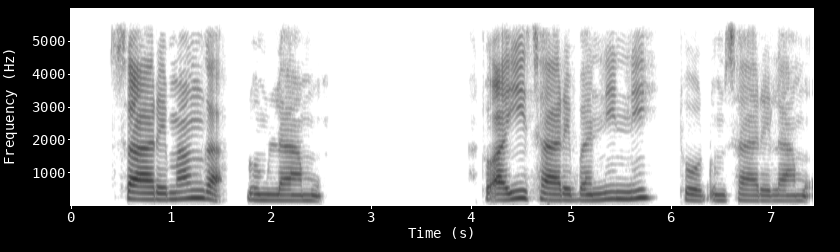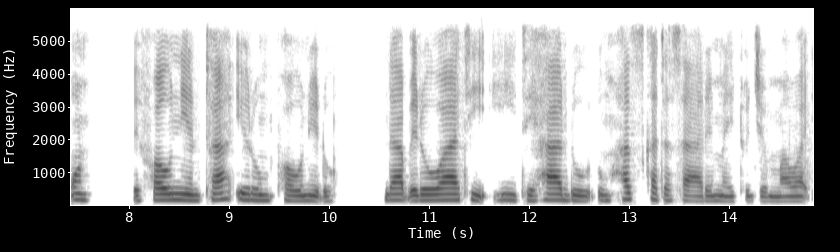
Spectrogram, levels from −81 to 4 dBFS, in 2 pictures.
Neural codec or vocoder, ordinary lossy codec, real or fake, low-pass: none; AAC, 32 kbps; real; 5.4 kHz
